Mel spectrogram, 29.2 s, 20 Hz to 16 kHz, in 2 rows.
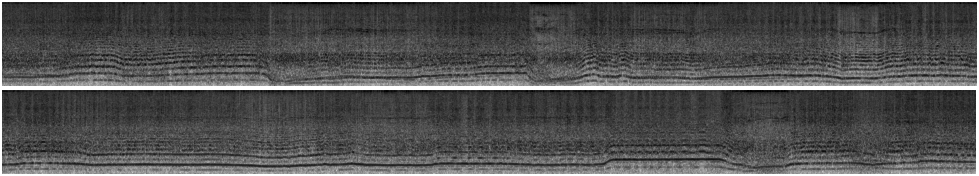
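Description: Brushless motors and propellers of a 250-size FPV racing quadcopter whining, the pitch rising and falling constantly with throttle and dropping sharply where the throttle is chopped, about four, eight and twenty-six seconds in. Heard from the camera on the quad, with a steady hiss over the whine.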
